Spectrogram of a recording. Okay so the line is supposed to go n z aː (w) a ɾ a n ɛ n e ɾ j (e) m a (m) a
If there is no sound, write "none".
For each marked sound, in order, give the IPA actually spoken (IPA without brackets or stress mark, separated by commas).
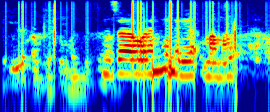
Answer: w, a, m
